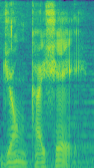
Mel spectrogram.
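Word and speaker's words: Chiang Kai-shek: China's nationalist army was led by General Isiml Cheng Kaishek whose name in the Mandarin dialect is pronounced Jong Kaishe.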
